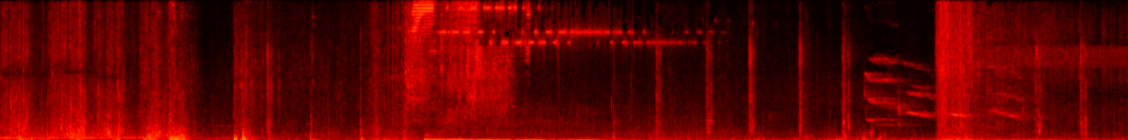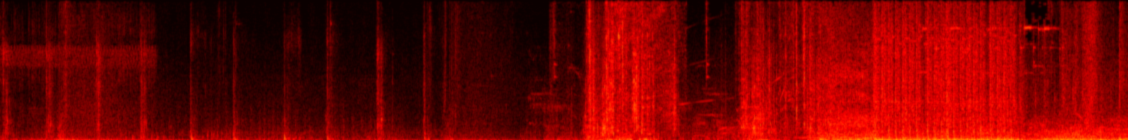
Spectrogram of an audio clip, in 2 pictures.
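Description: Footsteps crunch over dirt and gravel.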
